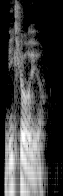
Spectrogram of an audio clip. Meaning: bichloride
- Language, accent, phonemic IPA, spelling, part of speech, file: French, France, /bi.klɔ.ʁyʁ/, bichlorure, noun, LL-Q150 (fra)-bichlorure.wav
